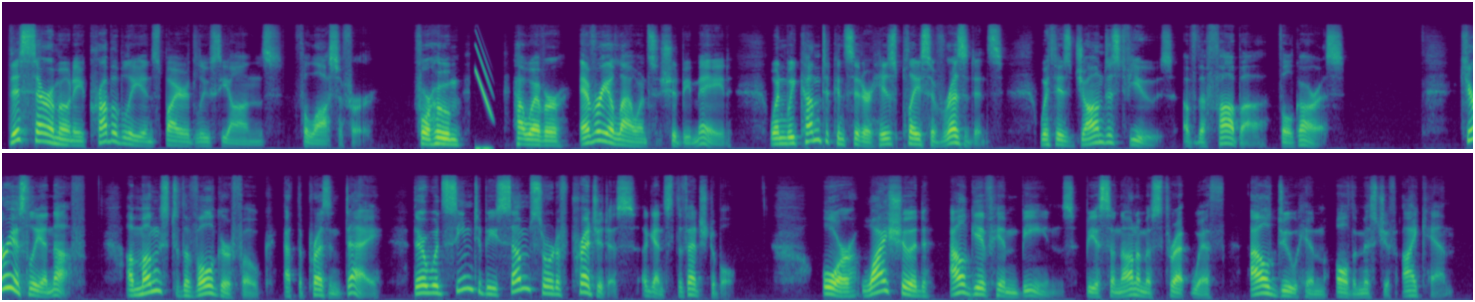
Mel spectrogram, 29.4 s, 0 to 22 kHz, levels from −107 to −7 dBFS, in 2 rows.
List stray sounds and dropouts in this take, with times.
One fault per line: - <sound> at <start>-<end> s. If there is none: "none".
- chirp at 4.7-4.9 s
